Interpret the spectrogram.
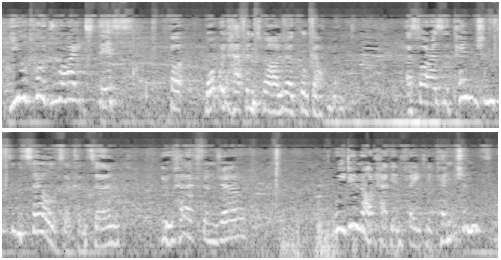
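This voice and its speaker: A woman, giving a slow, measured, impassioned speech at an outdoor protest rally. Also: a little high, sing-song, over loud music. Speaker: rally speaker. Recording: distant echoey rally recording with noise.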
